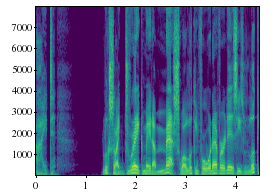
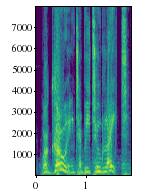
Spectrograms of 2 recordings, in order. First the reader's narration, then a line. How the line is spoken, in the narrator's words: he roared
